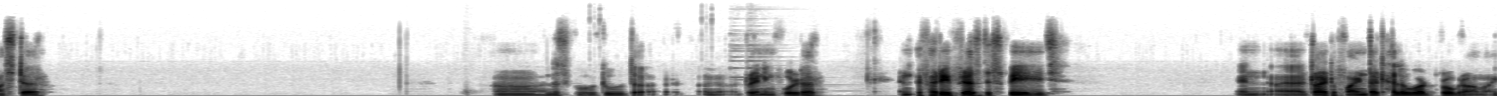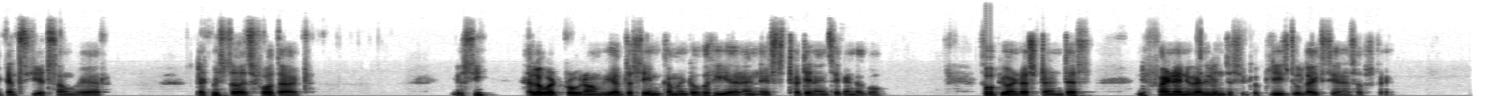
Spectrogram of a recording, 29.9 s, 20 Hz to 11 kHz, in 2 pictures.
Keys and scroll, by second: 17.3 ctrl+f.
